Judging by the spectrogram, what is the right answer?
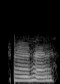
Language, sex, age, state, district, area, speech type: Punjabi, male, 18-30, Punjab, Patiala, urban, conversation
